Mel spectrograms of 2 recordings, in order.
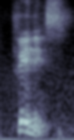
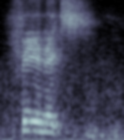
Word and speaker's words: phoenix: That's how it is pronounced, phoenix. Right, phoenix.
